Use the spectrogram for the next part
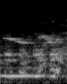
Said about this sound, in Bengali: এখানে টোটাল 7 পিস কোয়েল আছে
